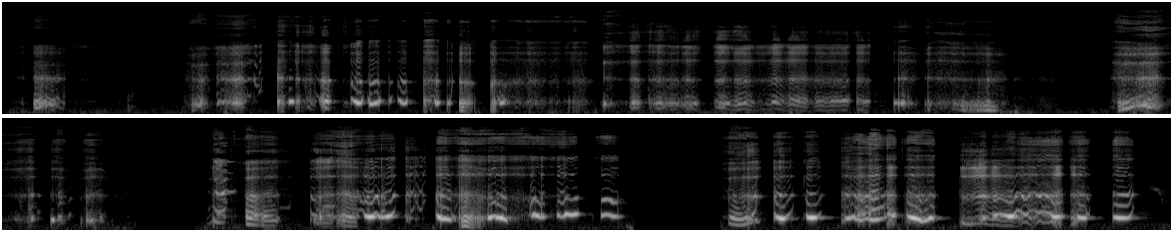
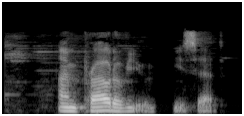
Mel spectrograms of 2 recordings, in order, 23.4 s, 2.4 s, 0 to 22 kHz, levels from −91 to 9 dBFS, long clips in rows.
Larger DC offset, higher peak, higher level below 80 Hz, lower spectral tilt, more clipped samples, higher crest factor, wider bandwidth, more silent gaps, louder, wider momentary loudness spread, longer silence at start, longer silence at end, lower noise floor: neither; second, -12 dBFS vs -4 dBFS; second, -82 dBFS vs -60 dBFS; second, -4 dB/octave vs -6 dB/octave; neither; about the same, 22 dB vs 18 dB; first, 14.5 kHz vs 7.8 kHz; first, 13.03-13.61 s, 18.01-18.88 s vs none; second, -32 LUFS vs -21 LUFS; first, 23 LU vs 19 LU; second, 0.3 s vs 0.55 s; about the same, 0.35 s vs 0.3 s; first, -81 dBFS vs -49 dBFS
